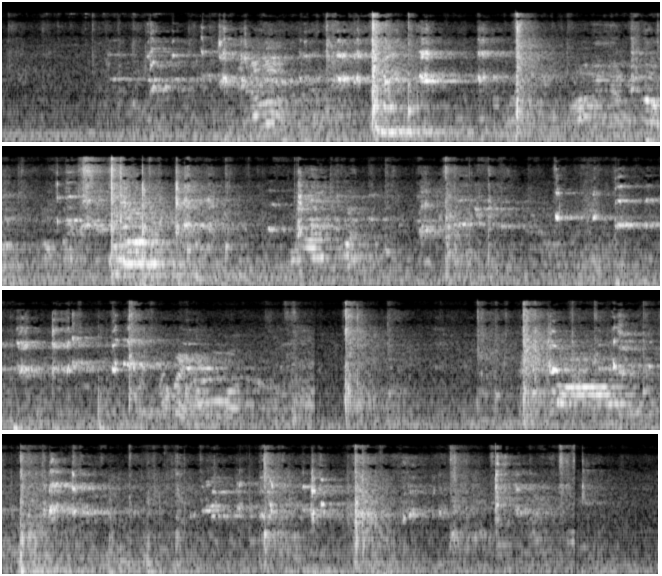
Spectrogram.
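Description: Badminton doubles rallies: rackets hitting the shuttlecock in sharp, irregular cracks, with voices and a steady low hum in a large indoor hall.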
